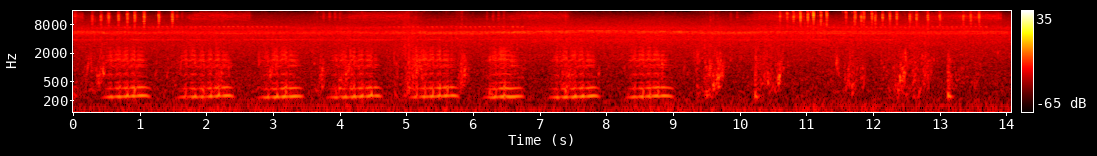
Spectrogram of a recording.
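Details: American bullfrog at a lake, giving a bout of about nine deep, resonant croaks, each under a second long, repeated roughly every eight-tenths of a second. A high, rapidly pulsing insect chorus and a steady background hum run throughout.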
